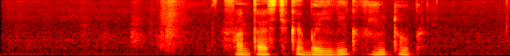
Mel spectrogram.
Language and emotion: Russian, neutral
